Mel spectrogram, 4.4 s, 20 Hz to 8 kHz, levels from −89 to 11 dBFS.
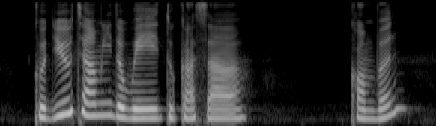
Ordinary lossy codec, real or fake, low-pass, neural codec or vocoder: none; real; 7.2 kHz; none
